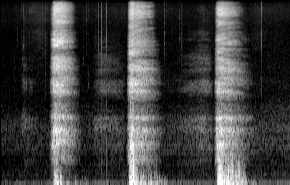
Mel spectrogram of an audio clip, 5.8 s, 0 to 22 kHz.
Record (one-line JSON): {"exhalation_length": "5.8 s", "exhalation_amplitude": 17807, "exhalation_signal_mean_std_ratio": 0.34, "survey_phase": "beta (2021-08-13 to 2022-03-07)", "age": "18-44", "gender": "Male", "wearing_mask": "No", "symptom_cough_any": true, "symptom_new_continuous_cough": true, "symptom_runny_or_blocked_nose": true, "symptom_shortness_of_breath": true, "symptom_fatigue": true, "symptom_fever_high_temperature": true, "symptom_onset": "3 days", "smoker_status": "Ex-smoker", "respiratory_condition_asthma": false, "respiratory_condition_other": false, "recruitment_source": "Test and Trace", "submission_delay": "2 days", "covid_test_result": "Positive", "covid_test_method": "RT-qPCR", "covid_ct_value": 14.8, "covid_ct_gene": "ORF1ab gene", "covid_ct_mean": 15.9, "covid_viral_load": "6000000 copies/ml", "covid_viral_load_category": "High viral load (>1M copies/ml)"}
